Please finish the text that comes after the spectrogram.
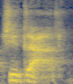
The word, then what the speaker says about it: jugaad: questions in there but let's just talk about jugaad am i pronouncing it correctly yeah yeah okay so when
